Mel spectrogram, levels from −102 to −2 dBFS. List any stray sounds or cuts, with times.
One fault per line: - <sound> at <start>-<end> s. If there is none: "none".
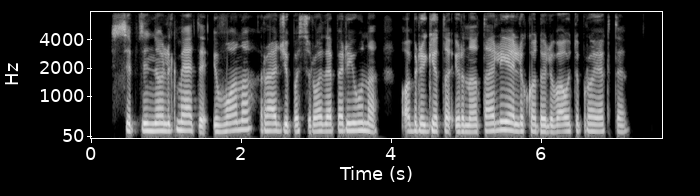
none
